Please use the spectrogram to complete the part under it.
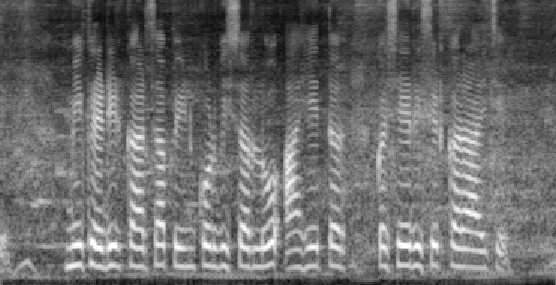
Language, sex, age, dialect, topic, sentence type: Marathi, female, 18-24, Standard Marathi, banking, question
